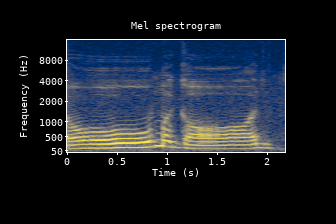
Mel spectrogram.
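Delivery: drawn-out, awestruck "oh" in his drawl; slow talker imitation. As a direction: mimic a slow talker's amazement. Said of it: "That's how he talked".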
